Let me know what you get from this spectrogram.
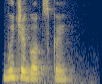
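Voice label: "вычегодскӧй", Komi, female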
